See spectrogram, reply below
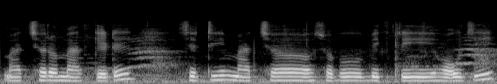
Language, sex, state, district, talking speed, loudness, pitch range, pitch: Odia, female, Odisha, Khordha, 110 wpm, -14 LUFS, 170-185 Hz, 175 Hz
